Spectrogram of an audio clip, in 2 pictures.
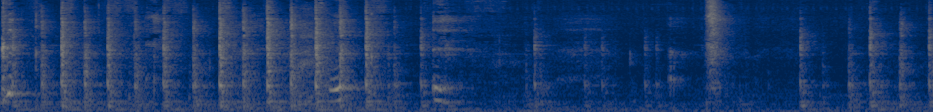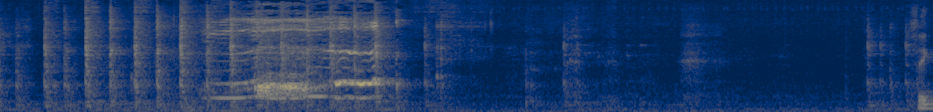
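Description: A Regalo metal baby gate rattling in quick clatters, about six knocks a second, as a baby shakes it by the bars, in two bouts. Near the middle the baby's voice comes in for about a second and a half.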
